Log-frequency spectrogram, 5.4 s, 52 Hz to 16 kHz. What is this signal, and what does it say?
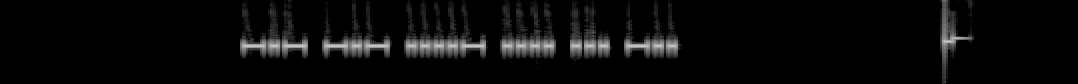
Morse code, heard as a keyed tone, about 34 wpm, 700 Hz. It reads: KK4HSD
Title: USA Call Signs - 2x Character Spacing - 35wpm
